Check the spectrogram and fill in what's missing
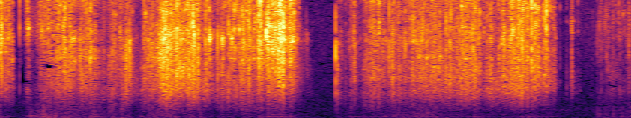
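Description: Long chrome nails scratch and rake through a pile of pink wooden mini clothespins, making bright, dense clacking and rustling as the small pieces knock together. The sound is mostly high-pitched with little low end, dips briefly near the middle, then continues at a steady level.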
